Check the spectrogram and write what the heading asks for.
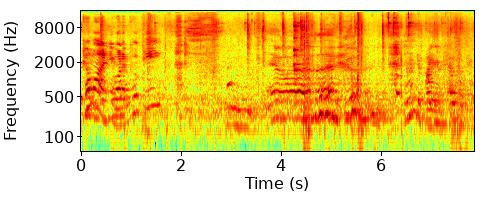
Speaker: the idea that you can take someone's voice just spend a few minutes maybe 20 minutes of someone reading a series of sentences and from that perspective you can give someone a voice back once they've lost and here's an example from technology developed at Boston Children's to give voice back to an als patient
